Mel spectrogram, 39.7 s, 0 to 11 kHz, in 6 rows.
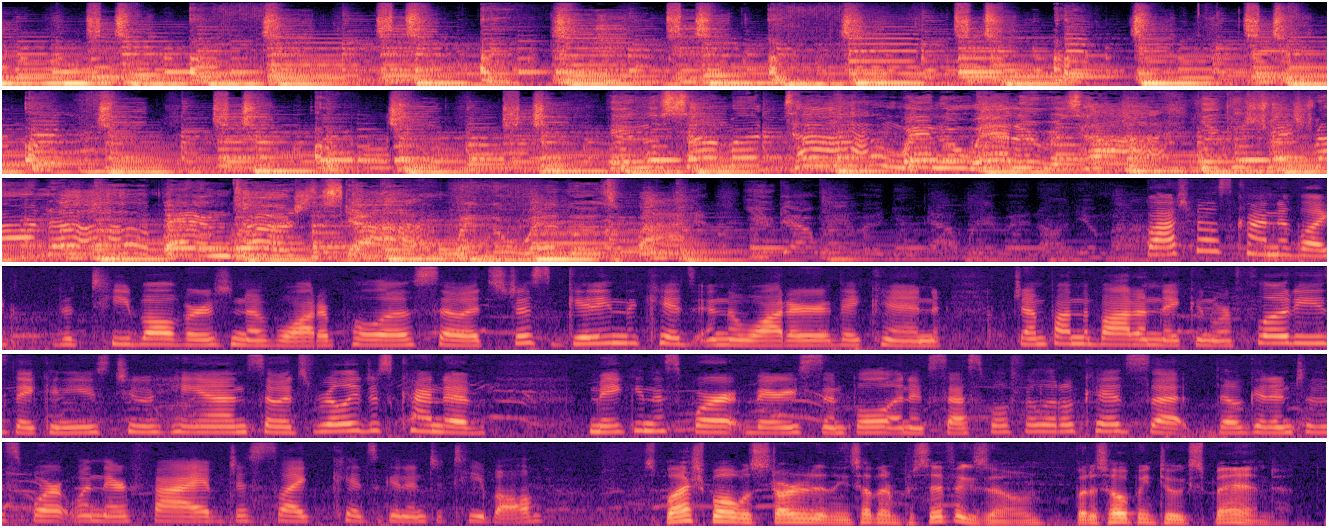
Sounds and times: Music: 0:00.0 - 0:20.5.

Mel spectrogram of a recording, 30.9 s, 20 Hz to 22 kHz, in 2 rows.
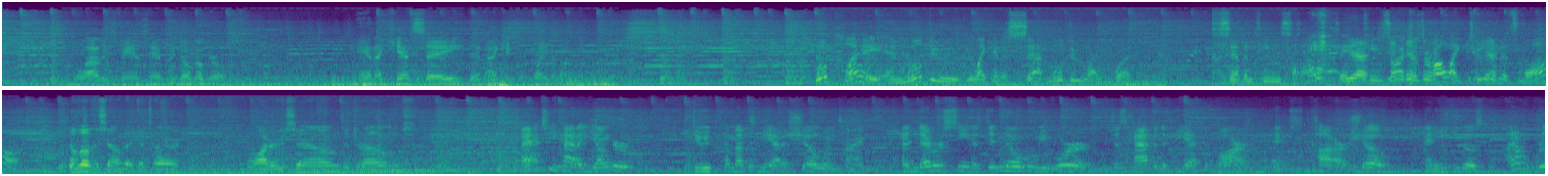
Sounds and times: Soundtrack music: 0:00.0 - 0:24.6
Speech: 0:00.7 - 0:02.4, 0:03.5 - 0:05.7, 0:08.1 - 0:17.2, 0:17.8 - 0:19.6, 0:20.6 - 0:30.8.

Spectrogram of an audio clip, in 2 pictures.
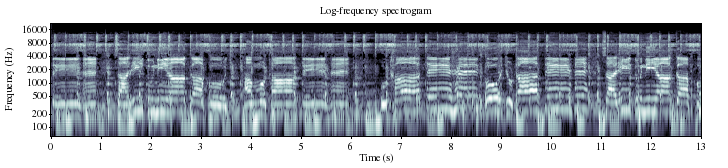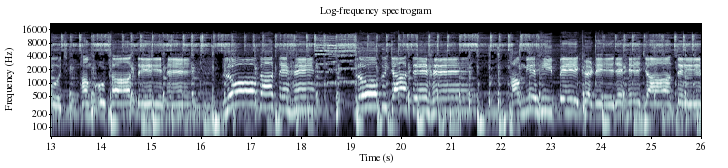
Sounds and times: Folk music: 0:00.0 - 0:26.0.

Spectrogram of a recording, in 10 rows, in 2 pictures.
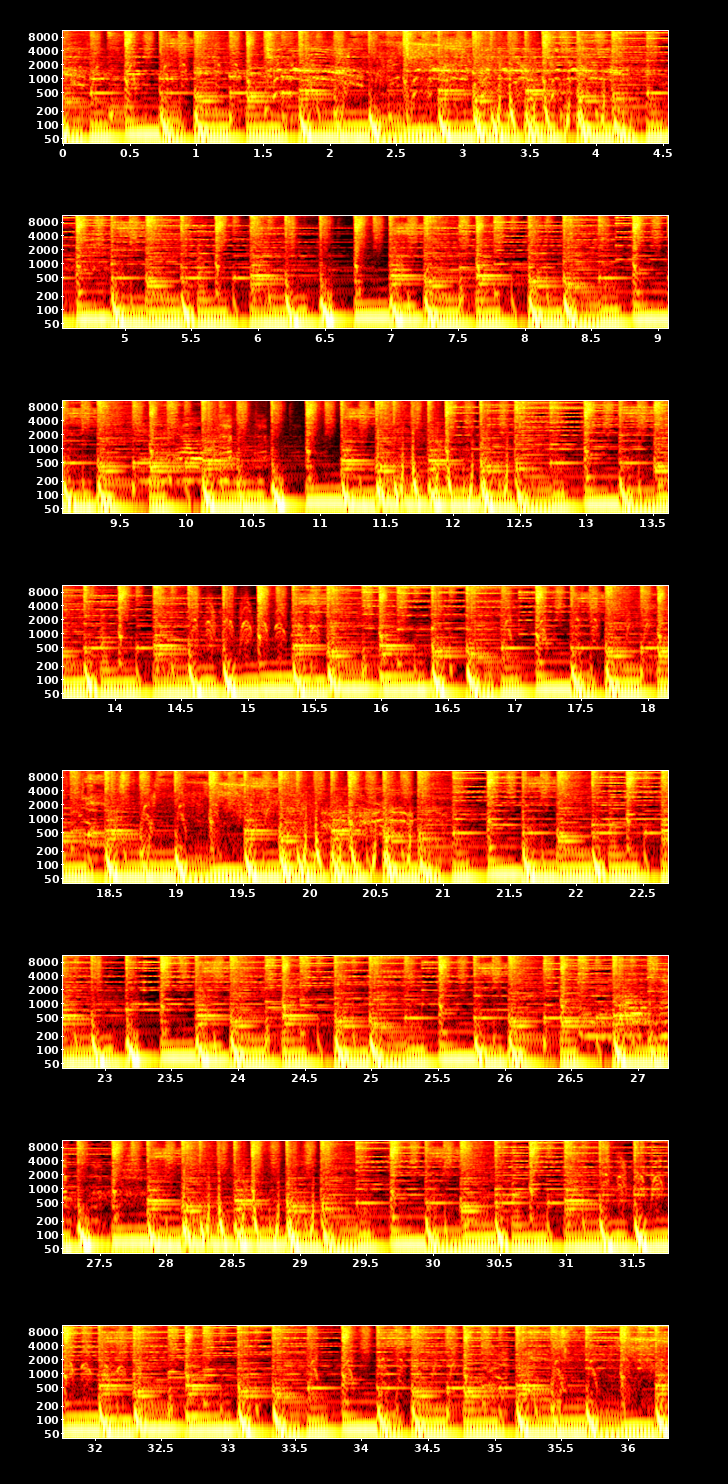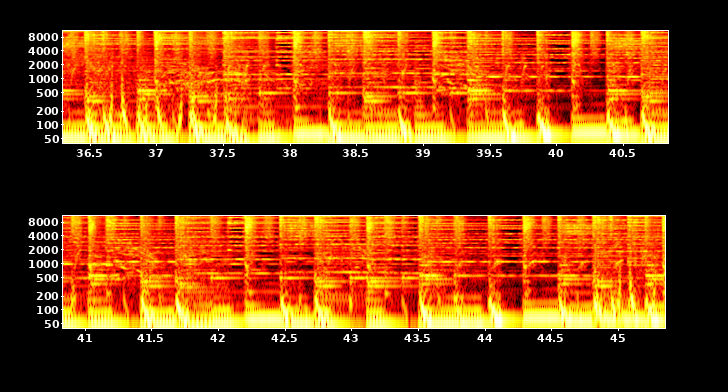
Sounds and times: Music: 0:00.0 - 0:45.3.

